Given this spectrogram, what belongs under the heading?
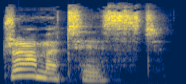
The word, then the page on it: dramatist: British English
